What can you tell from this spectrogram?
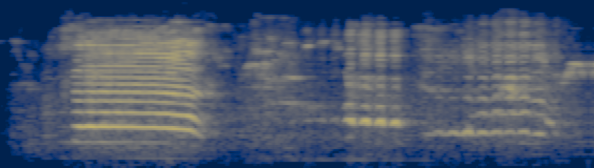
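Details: Male goat call: a clear, strained bleat, slightly falling in pitch, followed by a series of shorter, throatier, stuttering bleats. It has a thin, high quality and there is no other noise.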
